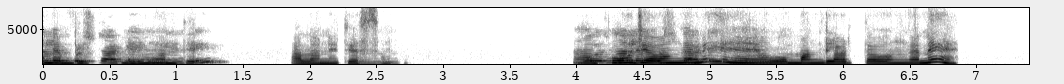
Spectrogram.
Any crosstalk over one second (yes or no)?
yes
